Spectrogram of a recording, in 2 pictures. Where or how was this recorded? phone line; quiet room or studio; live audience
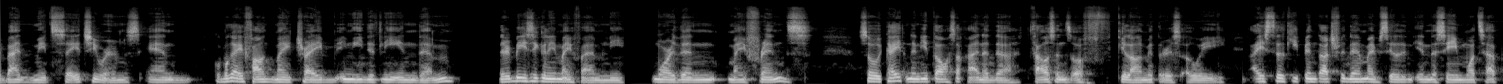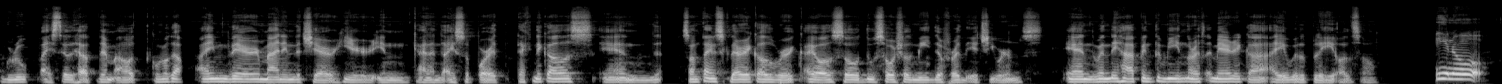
quiet room or studio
